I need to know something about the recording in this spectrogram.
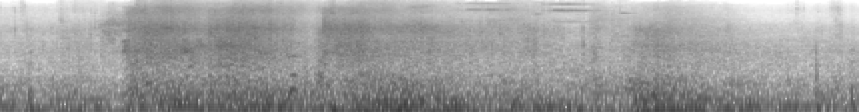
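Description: Swords clash and slash in a fight.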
